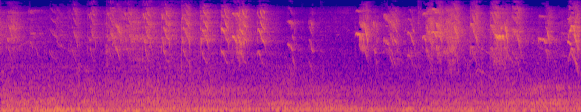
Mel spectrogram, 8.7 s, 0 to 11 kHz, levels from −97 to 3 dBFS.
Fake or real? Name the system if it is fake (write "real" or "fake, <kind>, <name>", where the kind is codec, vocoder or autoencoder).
real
